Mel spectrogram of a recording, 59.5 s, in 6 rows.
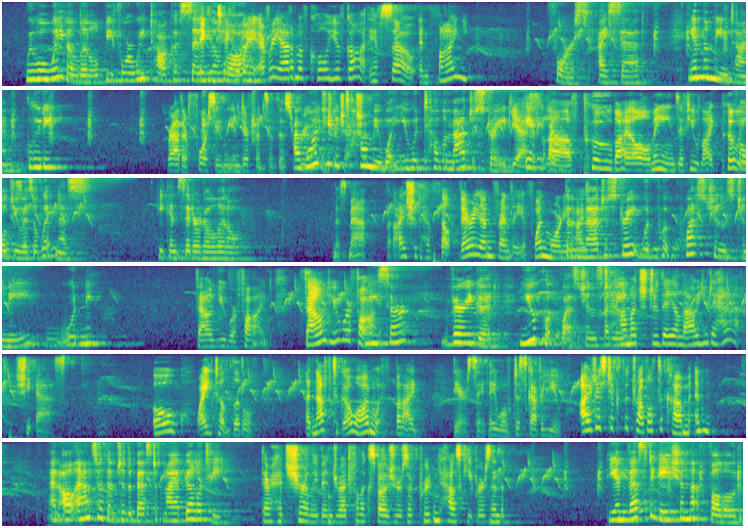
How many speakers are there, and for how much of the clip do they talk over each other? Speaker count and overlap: two, about 8%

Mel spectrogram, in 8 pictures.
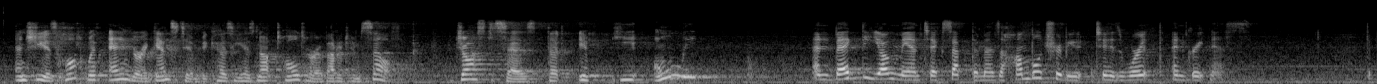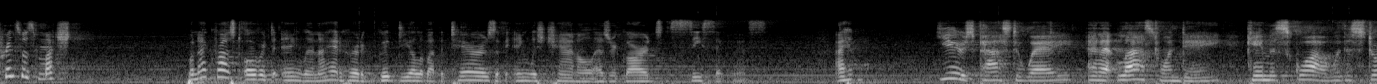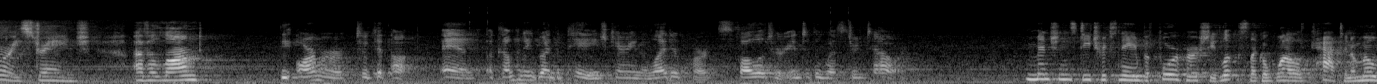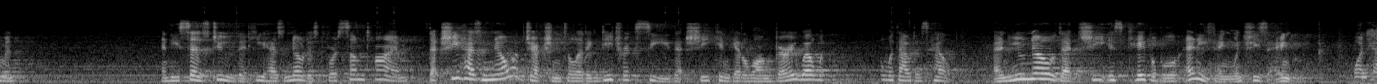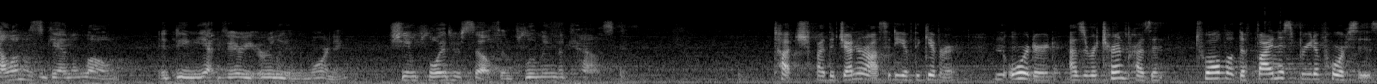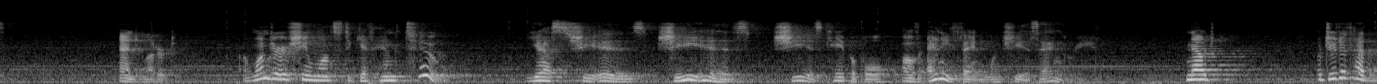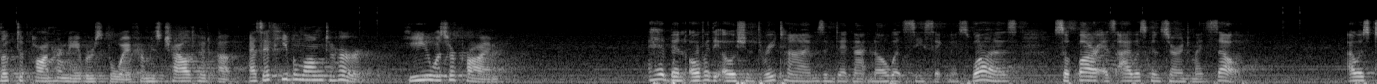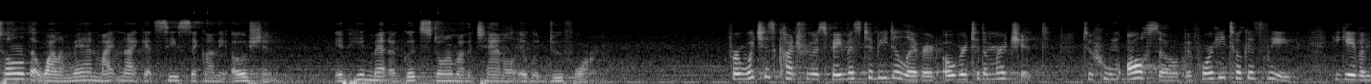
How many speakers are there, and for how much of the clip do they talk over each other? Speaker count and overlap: five, no overlap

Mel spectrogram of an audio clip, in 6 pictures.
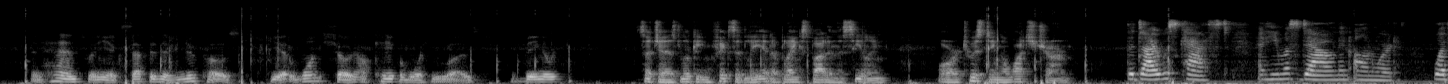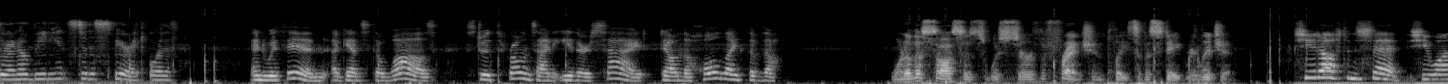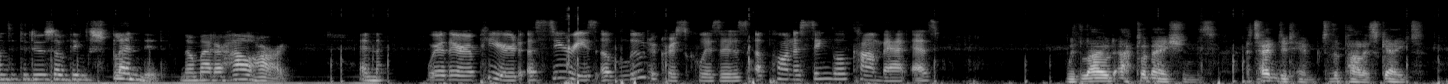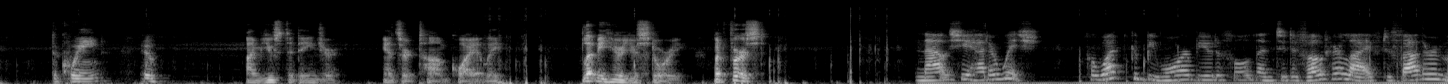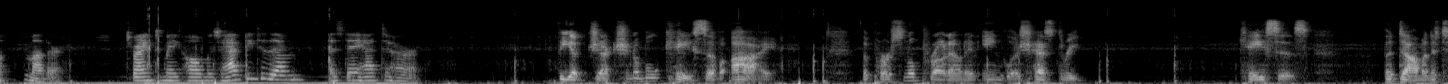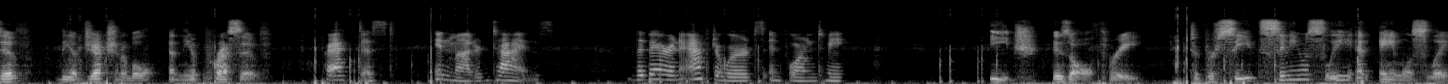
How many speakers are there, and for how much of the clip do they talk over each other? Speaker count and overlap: nine, no overlap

